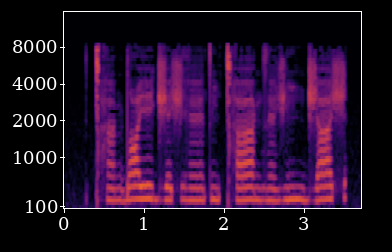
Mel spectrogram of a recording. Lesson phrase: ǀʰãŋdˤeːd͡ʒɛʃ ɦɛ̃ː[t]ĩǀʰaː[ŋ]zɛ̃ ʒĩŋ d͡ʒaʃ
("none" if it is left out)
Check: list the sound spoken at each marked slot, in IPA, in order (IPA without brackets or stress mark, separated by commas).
t, ŋ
